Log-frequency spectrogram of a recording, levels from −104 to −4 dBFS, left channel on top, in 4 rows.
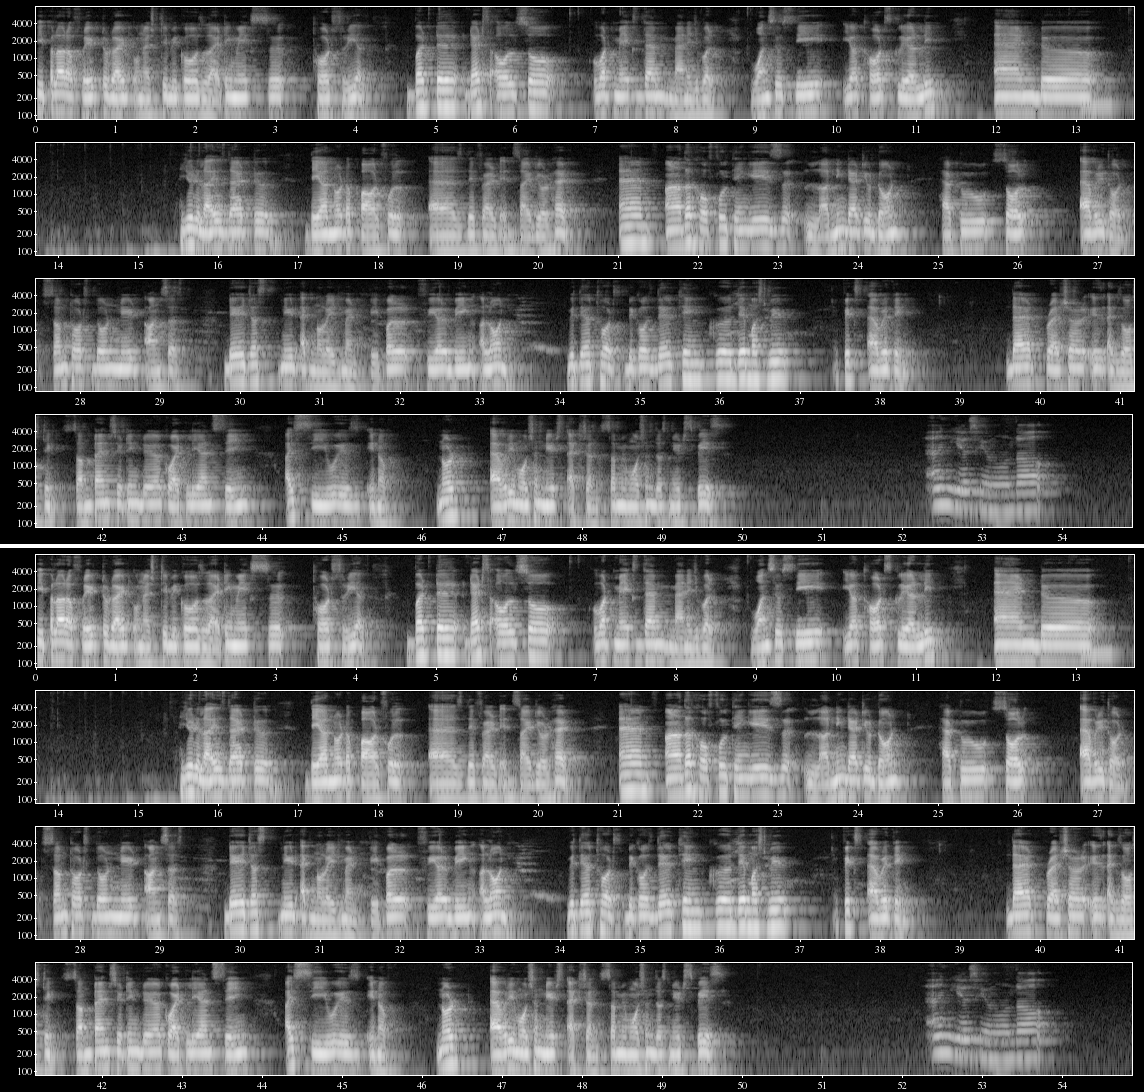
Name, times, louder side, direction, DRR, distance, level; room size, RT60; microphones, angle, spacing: voice 1, 0.0-3.2 3.5-4.1 4.6-6.5 7.0-8.5 8.9-11.3 12.0-13.4 15.5-16.8 17.1-18.4 18.6-20.4 21.0-24.6 25.0-26.2 26.8-29.3 29.8-36.9 37.6-38.4 39.6-43.8 44.3-45.6 46.2-46.5 46.8-49.7, right 2 dB, 35° right, 11 dB, 0.7 m, -24 dB
voice 2, 52.3-53.7, equal, 5° right, 5 dB, 1.1 m, -35 dB
20.5 x 10.5 x 4.6 m, 0.74 s
head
